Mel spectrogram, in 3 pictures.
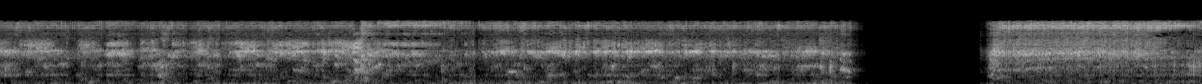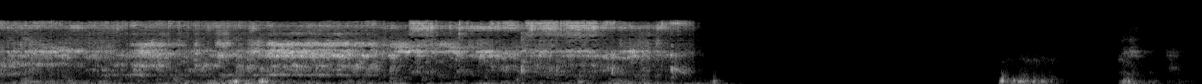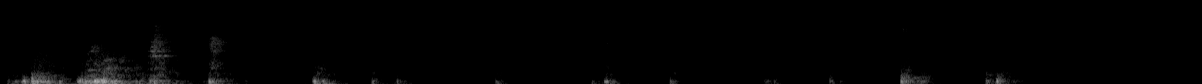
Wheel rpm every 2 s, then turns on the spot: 110, 110, 120, 110, 40, 90, 120, 110, 110, 60, 0, 0, 0, 0, 0, 0, 0, 0.
none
